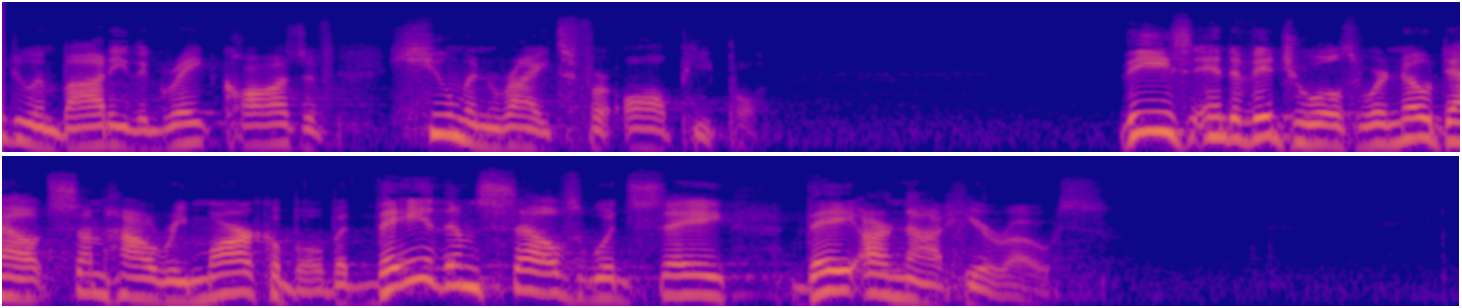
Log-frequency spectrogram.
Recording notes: Message delivered during the Tradtional Worship Service.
